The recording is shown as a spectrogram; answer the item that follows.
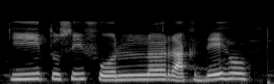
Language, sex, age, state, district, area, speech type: Punjabi, female, 30-45, Punjab, Moga, rural, read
